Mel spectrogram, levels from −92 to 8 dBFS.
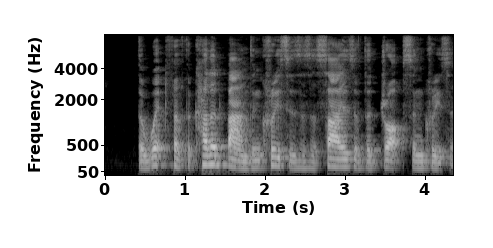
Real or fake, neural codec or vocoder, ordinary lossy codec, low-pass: real; none; none; none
